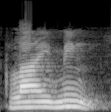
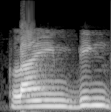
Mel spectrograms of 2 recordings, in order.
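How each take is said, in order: First: The b sound is left silent in the word. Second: The b sound is pronounced in the word. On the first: The speaker calls it right. "பி உச்சரிக்கக்கூடாது" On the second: The speaker calls it wrong. "climbing கிடையாது, இது bing கிடையாது"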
